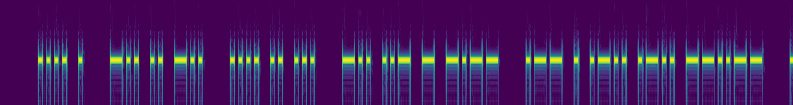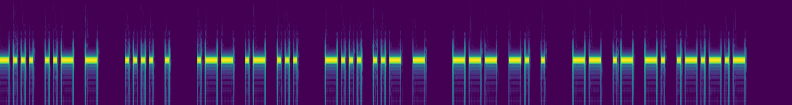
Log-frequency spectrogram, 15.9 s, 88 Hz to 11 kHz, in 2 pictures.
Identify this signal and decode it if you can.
Morse code, heard as a keyed tone, about 28 wpm, 700 Hz. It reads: HE DID HIS DUTY WELL, BUT HE WAS BUT ONE MAN.
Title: Sentences from Top 1500 Words 30wpm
